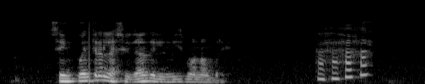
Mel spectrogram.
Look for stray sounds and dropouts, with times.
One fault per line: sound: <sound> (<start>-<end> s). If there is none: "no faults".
sound: laugh (3.1-3.7 s)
